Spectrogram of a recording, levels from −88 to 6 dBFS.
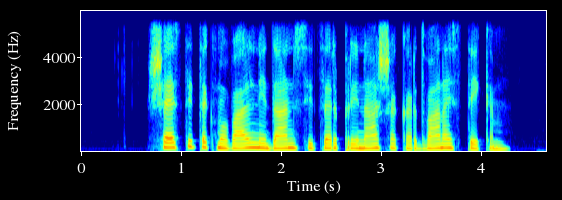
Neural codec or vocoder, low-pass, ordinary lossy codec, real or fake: none; 5.4 kHz; none; real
